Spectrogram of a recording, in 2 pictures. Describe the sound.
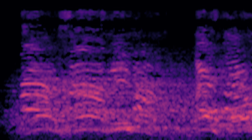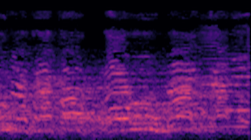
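A large crowd of protesting firefighters in Galicia shouts in unison, loud rhythmic chanting voices rising and falling in waves, with a brief drop around the middle before the chanting surges again.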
